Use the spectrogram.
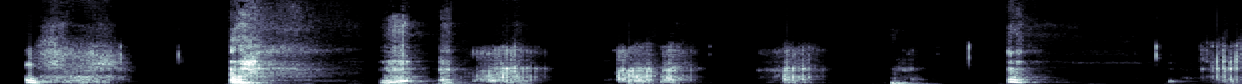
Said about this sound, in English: I've never been a snorter. I can't even, like, snort when I try.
